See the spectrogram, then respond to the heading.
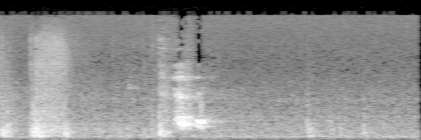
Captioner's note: crying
